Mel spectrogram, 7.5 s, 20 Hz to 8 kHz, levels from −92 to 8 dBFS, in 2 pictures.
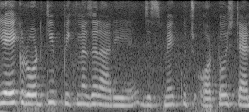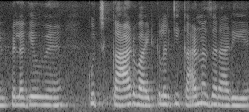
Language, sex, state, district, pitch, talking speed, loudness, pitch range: Hindi, female, Chhattisgarh, Bilaspur, 220 Hz, 215 wpm, -20 LUFS, 205-240 Hz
